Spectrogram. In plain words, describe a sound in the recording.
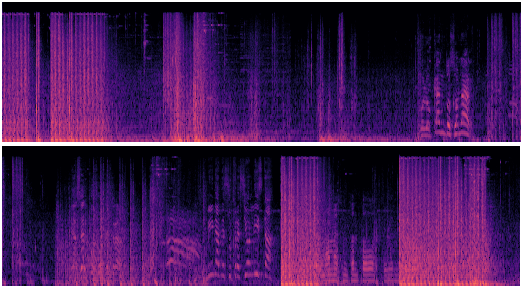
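Rapid automatic gunfire rattles in loud bursts.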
